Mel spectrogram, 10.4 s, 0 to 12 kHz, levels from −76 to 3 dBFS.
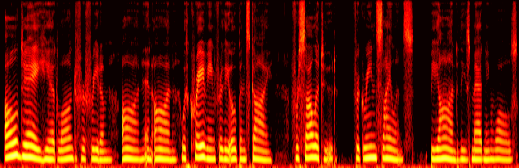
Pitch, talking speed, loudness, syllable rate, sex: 195 Hz, 145 wpm, -17 LUFS, 4.1 syllables/s, female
